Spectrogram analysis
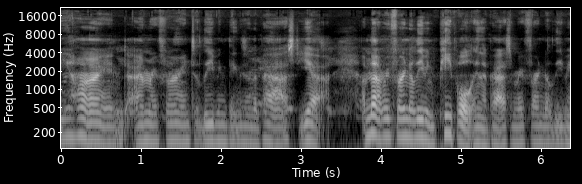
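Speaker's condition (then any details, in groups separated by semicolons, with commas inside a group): No condition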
